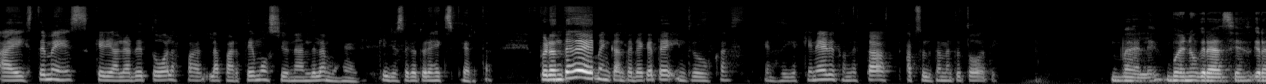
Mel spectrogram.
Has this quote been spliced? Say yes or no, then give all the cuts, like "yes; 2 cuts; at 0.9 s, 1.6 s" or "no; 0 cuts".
yes; 3 cuts; at 3.7 s, 5.9 s, 9.0 s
